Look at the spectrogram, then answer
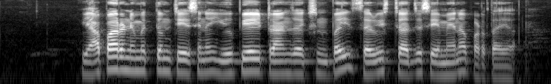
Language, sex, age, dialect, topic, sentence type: Telugu, male, 25-30, Utterandhra, banking, question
